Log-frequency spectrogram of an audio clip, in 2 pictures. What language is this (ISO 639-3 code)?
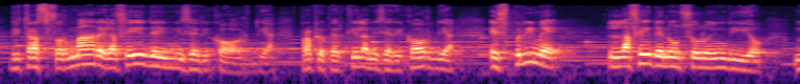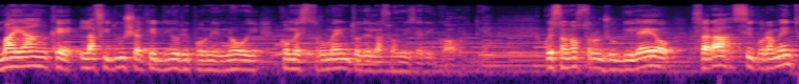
ita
